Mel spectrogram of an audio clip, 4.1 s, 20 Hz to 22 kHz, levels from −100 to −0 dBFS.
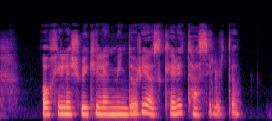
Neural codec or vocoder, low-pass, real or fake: none; 10.8 kHz; real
